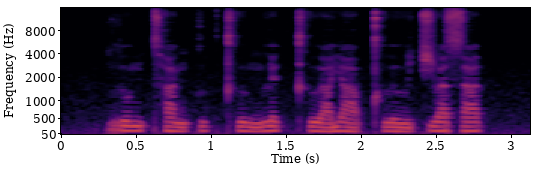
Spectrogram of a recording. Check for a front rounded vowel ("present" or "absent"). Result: absent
